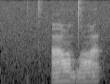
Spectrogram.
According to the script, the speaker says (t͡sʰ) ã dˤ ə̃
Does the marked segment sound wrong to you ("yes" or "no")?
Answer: yes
